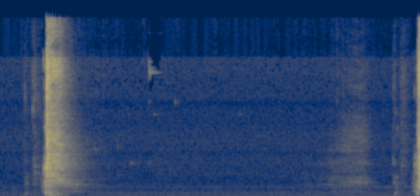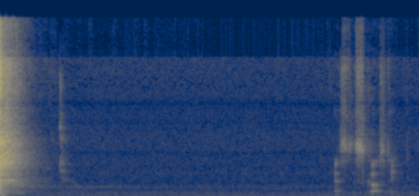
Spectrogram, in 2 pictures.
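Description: Two sharp, explosive sneezes about five seconds apart, each with a short intake of breath before it, in a quiet room.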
